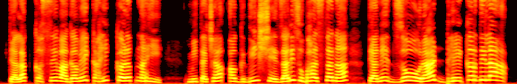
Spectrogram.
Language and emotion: Marathi, disgusted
